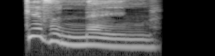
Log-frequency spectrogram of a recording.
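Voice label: "given name", English, British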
